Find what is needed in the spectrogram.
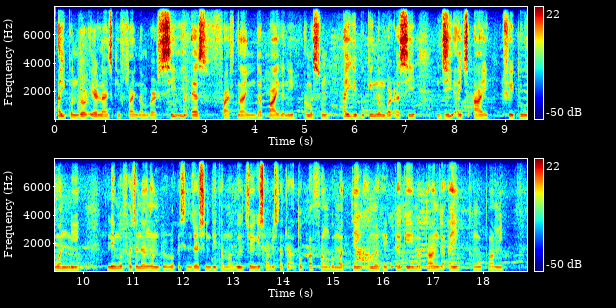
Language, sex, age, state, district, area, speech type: Manipuri, male, 18-30, Manipur, Kangpokpi, urban, read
